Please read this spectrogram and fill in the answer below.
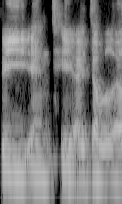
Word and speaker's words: Bentall: It was called a Bento Procedure, which is kind of ironic because I'm quite tall and my name's Ben, but that's actually how it's spelled. Bentall. It was a French surgeon that came up with this.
